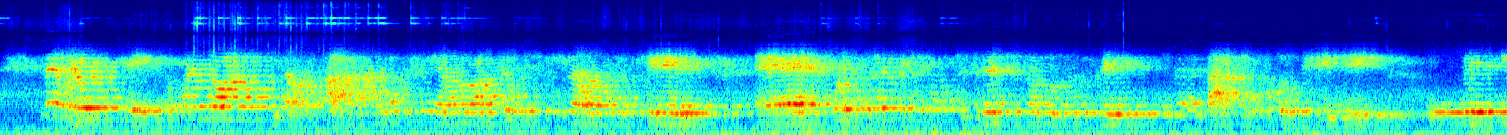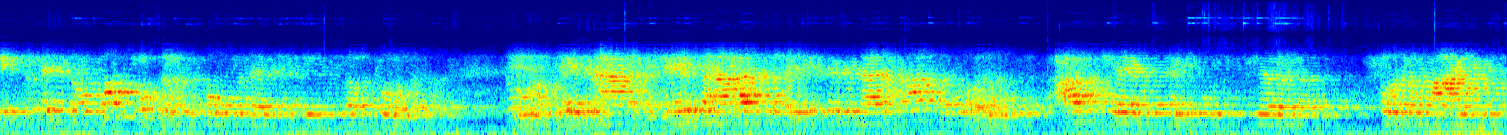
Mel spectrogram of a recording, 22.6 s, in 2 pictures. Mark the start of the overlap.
15.1 s

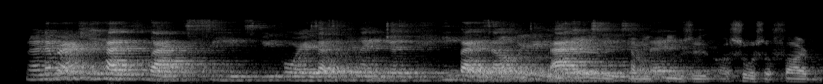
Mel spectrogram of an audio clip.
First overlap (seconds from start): 4.8 s

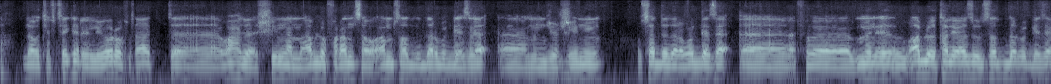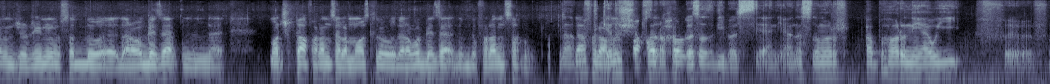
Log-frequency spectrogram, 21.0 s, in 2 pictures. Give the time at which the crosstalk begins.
16.3 s

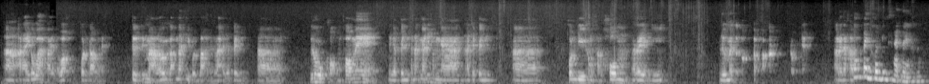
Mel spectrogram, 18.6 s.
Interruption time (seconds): none

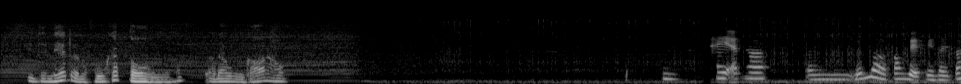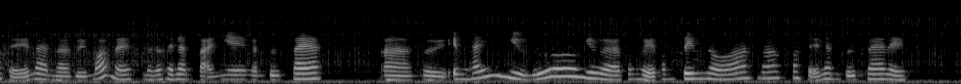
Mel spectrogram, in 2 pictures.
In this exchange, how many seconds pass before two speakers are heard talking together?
none

